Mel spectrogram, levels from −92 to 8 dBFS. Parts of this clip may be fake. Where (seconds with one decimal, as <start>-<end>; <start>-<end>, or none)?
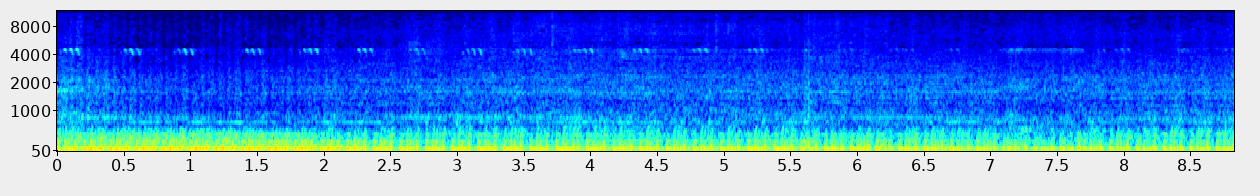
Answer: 7.1-7.7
